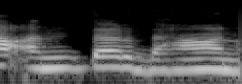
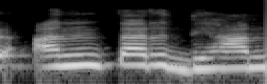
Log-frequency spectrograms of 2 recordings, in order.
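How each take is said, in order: First: अंतर्धान with plain "dhaan", no glide; correct form. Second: अंतर ध्यान with a "y" glide in ध्यान; wrong form. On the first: Teacher giving the right word, अंतर्धान with plain "dh". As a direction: drop any "y" from अंतर्धान. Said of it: "अंतर्धान होता है". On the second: Teacher citing the error, अंतर ध्यान with "dhy" sound. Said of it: "अंतर ध्यान नहीं होता". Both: Shown as a demonstration.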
